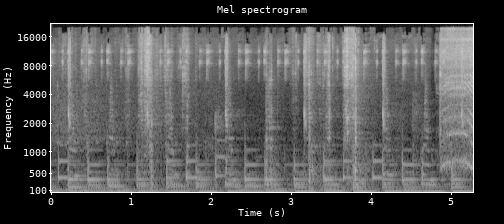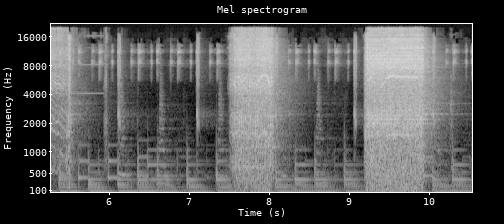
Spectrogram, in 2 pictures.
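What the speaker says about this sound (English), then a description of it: "We're going to use a 3/8 wrench and a Phillips screwdriver to tighten these bolts down" Exhaust bolts on a 2016-2018 Focus RS aFe Takeda stainless cat-back system are tightened with a 3/8 wrench and a Phillips screwdriver: close repeated clicking and scraping, broken by a few louder bursts of noise.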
